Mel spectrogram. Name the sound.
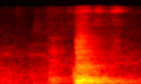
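door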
